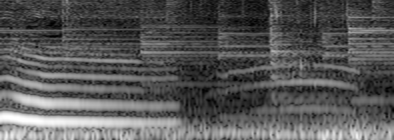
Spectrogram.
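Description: A cat gives a drawn-out meow, close and clear, followed by a shorter, softer meow.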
